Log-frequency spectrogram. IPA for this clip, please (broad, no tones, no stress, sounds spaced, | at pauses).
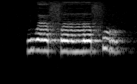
w œ f əː f u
